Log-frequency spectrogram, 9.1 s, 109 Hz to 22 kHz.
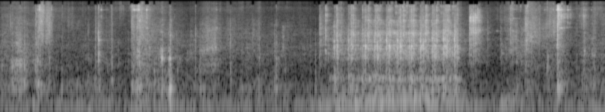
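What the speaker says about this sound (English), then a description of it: "I'm sewing the top stitch with a 1/4 inch seam allowance." A sewing machine runs a quarter-inch top stitch around a tote bag, with bursts of close whirring broken up by scattered clicks and taps from handling the fabric.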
